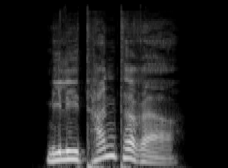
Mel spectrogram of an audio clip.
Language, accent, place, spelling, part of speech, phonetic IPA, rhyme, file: German, Germany, Berlin, militanterer, adjective, [miliˈtantəʁɐ], -antəʁɐ, De-militanterer.ogg
- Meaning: inflection of militant: 1. strong/mixed nominative masculine singular comparative degree 2. strong genitive/dative feminine singular comparative degree 3. strong genitive plural comparative degree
